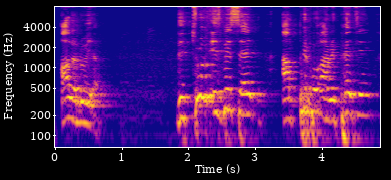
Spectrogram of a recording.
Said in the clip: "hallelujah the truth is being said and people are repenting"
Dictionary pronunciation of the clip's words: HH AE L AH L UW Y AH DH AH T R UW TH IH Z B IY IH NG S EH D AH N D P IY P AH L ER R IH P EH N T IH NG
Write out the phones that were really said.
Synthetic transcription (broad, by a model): HH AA L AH L UW Y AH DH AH T R UW TH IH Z B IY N S EH D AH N P IY P AH L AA R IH P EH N T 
